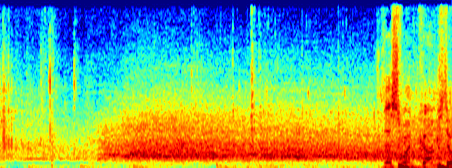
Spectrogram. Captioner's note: crowd cheering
